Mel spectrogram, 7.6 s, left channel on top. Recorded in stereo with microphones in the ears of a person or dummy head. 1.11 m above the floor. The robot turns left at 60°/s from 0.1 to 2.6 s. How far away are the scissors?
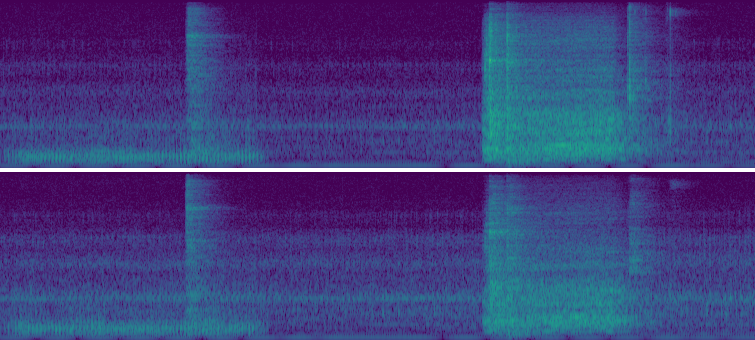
About 0.7 m.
